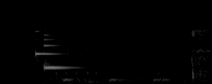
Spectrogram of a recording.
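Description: A short electronic two-note chime, a high tone falling to a lower one that rings on for about half a second, marking the completed transfer of a photo from the camera to the smartphone.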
